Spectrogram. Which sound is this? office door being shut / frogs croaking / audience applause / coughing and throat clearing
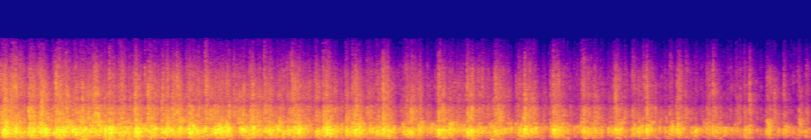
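audience applause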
